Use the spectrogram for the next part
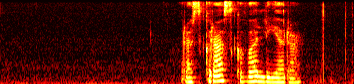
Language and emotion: Russian, neutral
